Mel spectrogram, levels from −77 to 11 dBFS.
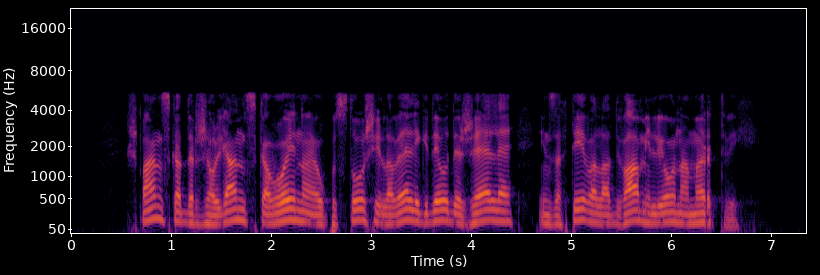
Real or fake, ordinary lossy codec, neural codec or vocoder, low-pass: fake; none; vocoder, 22.05 kHz, 80 mel bands, WaveNeXt; 5.4 kHz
